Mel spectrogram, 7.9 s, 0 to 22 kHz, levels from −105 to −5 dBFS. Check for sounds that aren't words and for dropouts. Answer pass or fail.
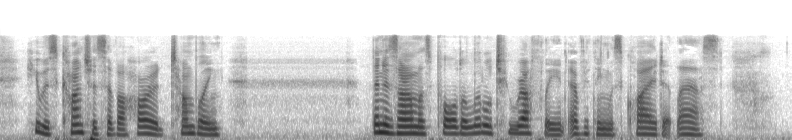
pass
